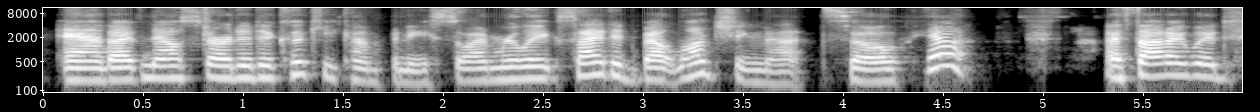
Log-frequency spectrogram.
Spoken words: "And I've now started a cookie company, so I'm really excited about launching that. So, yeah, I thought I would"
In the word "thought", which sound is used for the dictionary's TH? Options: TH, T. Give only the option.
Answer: TH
